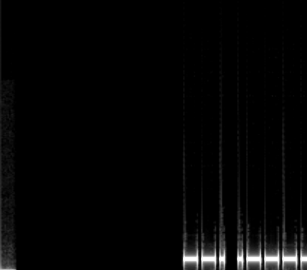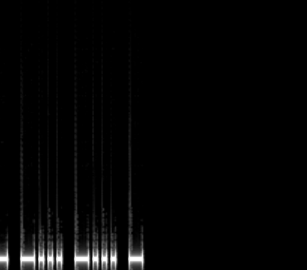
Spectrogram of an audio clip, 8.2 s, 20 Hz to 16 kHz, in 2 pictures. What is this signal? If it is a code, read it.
Morse code, heard as a keyed tone, about 20 wpm, 700 Hz. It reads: G1BBT
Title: DXCC-100 Call Signs - 5 Characters - 20wpm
